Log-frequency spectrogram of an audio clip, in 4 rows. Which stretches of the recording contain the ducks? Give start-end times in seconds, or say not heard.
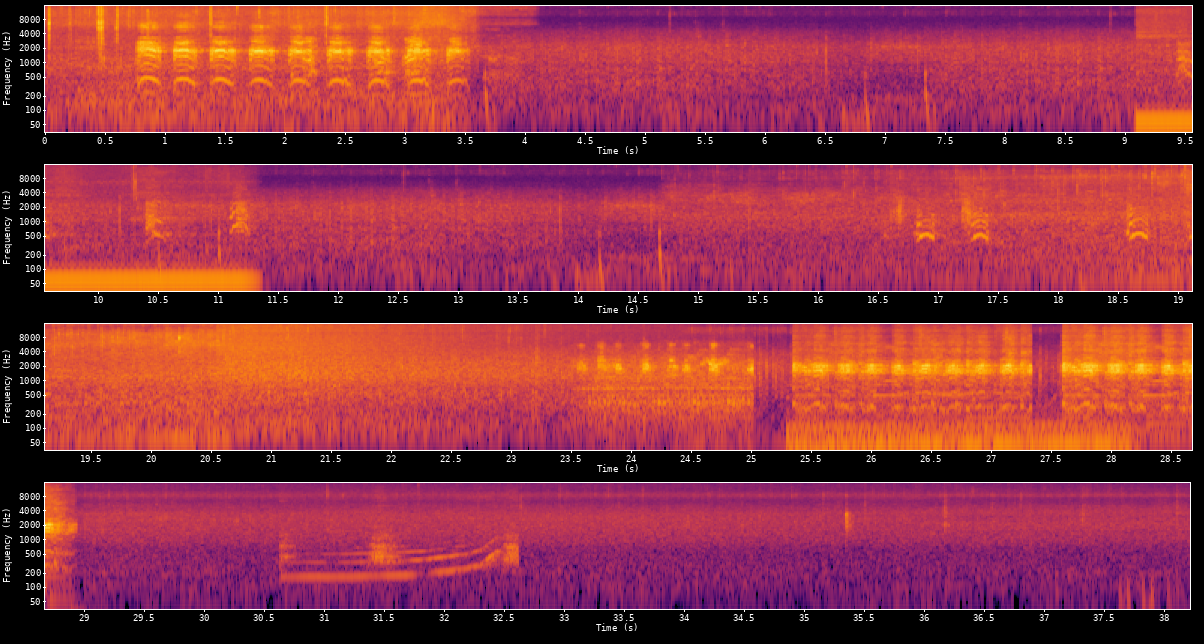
0.0-3.5, 23.4-28.9.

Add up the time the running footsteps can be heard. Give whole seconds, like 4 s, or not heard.
not heard.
